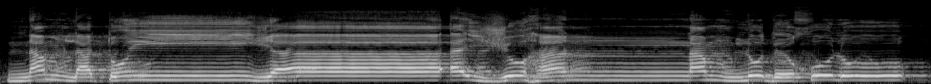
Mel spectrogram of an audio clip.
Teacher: نملۃ یا ایھا النمل ادخلوا، اس میں میم کے اوپر کلکلا نہیں کرنا، بہت سارے لوگ میم کے ساتھ ملاتے ہوئے کلکلا کرتے ہیں، تو ایسے یہ غلط ہوگا۔ تا کو یا کے ساتھ ملاتے ہوئے ادغام بالغنہ ہوگا · تا کو یا کے ساتھ ملاتے ہوئے ادغام بالغنہ ہوگا، اور لام کو دال کے ساتھ ملاتے ہوئے کلکلا کیا جائے گا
